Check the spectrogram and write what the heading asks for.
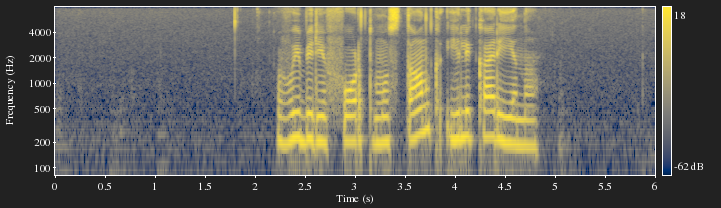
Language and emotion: Russian, neutral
